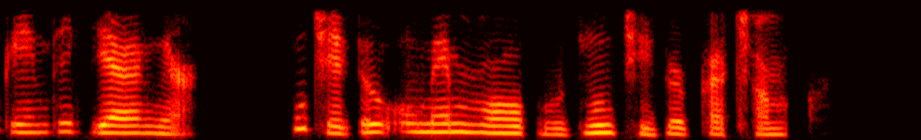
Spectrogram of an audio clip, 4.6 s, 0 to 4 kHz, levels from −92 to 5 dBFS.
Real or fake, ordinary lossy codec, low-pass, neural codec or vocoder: fake; none; 3.6 kHz; autoencoder, 44.1 kHz, a latent of 192 numbers a frame, MeloTTS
